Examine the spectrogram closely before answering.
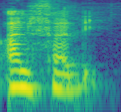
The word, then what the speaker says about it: alphabet: Le son de la deuxième syllabe de ce mot à 3 syllabes, al, fa, b. La deuxième syllabe, la syllabe fa, eh bien le son fe s'écrit de nouveau PH.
